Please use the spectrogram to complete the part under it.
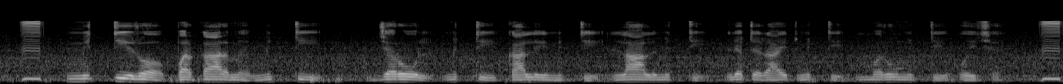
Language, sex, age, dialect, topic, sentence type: Maithili, male, 25-30, Angika, agriculture, statement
